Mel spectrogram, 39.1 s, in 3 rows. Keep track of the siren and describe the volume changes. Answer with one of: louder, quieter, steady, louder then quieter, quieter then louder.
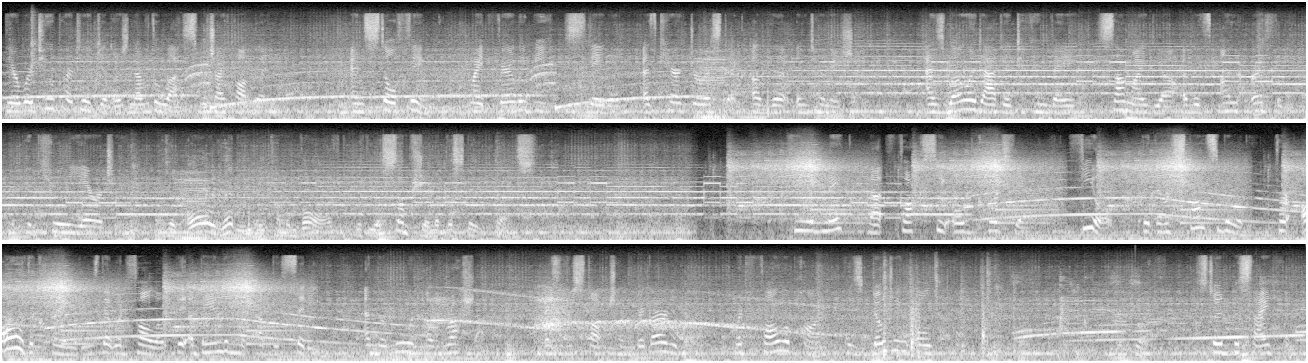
steady.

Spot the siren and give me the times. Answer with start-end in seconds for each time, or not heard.
0.0-39.0.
